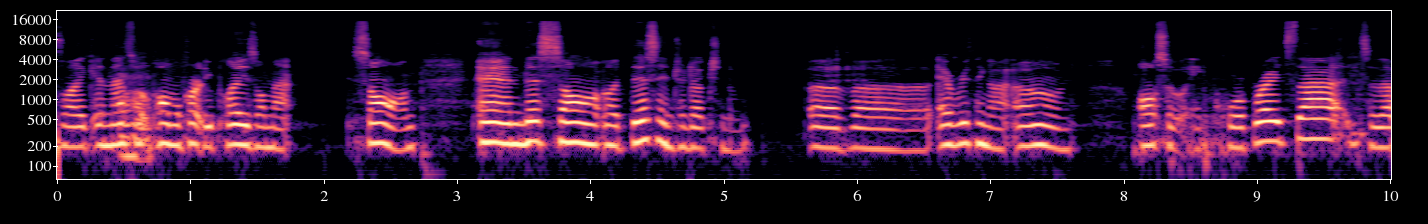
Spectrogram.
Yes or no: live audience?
no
